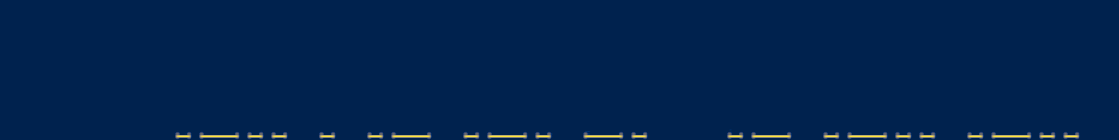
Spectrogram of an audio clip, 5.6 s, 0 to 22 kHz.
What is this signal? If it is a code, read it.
Morse code, heard as a keyed tone, about 21 wpm, 700 Hz. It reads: LEARN ALL
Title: Sentences from Top 1000 Words - Review Part 5 - 20wpm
